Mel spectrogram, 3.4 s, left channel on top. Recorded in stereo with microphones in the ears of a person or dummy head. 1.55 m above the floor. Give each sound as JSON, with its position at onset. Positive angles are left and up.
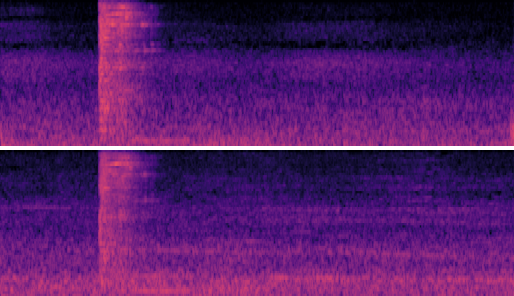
{"t": 0.7, "sound": "breaking glass", "side_deg": 5, "distance_m": 4.5}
